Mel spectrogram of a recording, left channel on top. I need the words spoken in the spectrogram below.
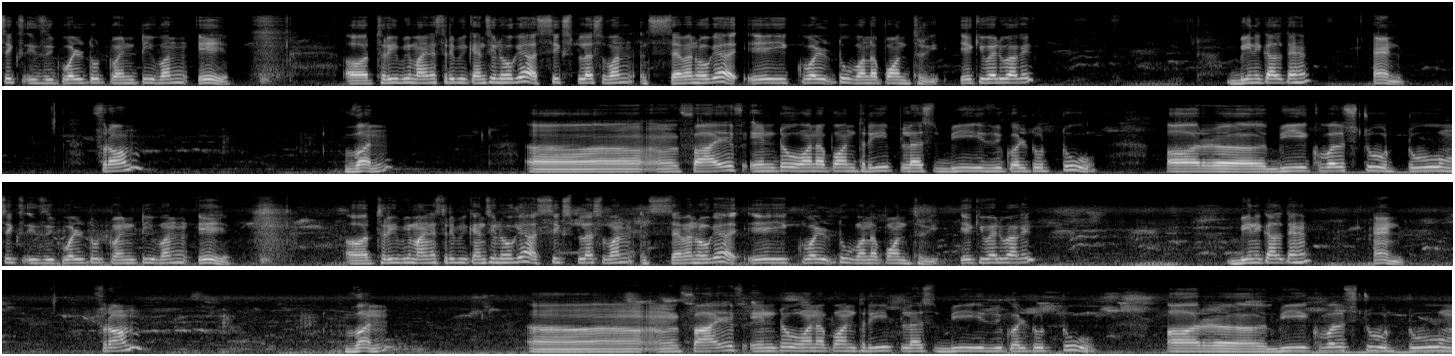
6 is equal to 21a और 3b माइनस 3b कैंसिल हो गया. 6 प्लस 1 7 हो गया. a equal to 1/3. a की वैल्यू आ गई. b निकालते हैं and from 1 5 into 1/3 plus b is equal to 2 और b इक्वल्स टू 2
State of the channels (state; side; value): normal; both; correlation 0.54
